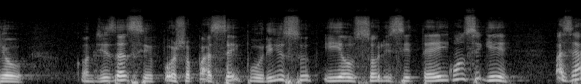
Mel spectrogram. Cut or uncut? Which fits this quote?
cut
